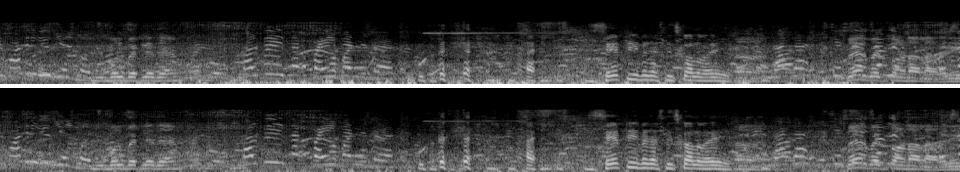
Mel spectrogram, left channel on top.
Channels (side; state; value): both; normal; correlation 0.69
